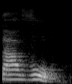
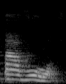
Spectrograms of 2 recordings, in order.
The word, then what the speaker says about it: того: Я вижу того мужчину, того, G pengucapannya v, ya, kita sudah tahu. Ada seperti itu kasus yang G. Я вижу того мужчину, jadi того membandingkan dengan nominatif tot. Ya, tot, jadi kita menulis togo, tapi ucapannya того.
